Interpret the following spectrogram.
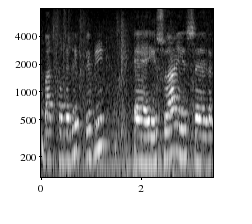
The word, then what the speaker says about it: Yeshua: nome, de maneira alguma, se pronuncia do jeito Jesus ou Jesus, mas sim Yeshua.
